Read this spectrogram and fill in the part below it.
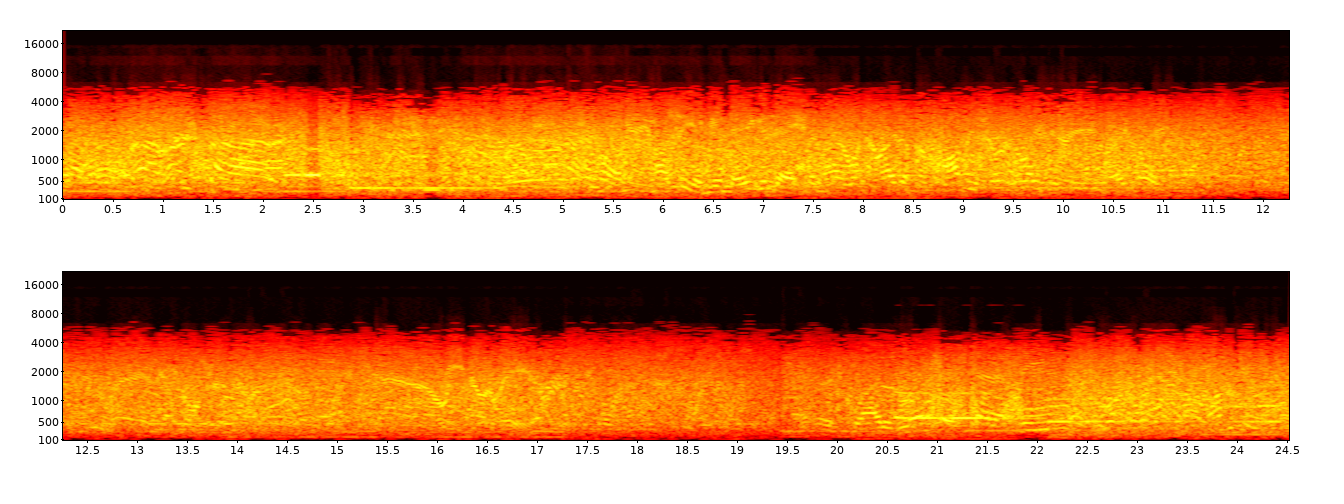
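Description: A radio receiver crackles and warbles with a noisy, garbled signal.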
